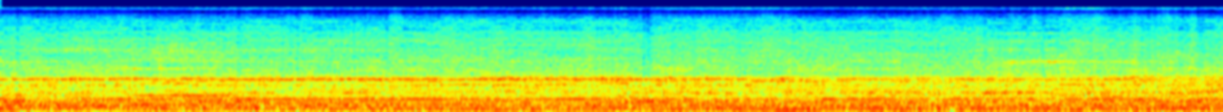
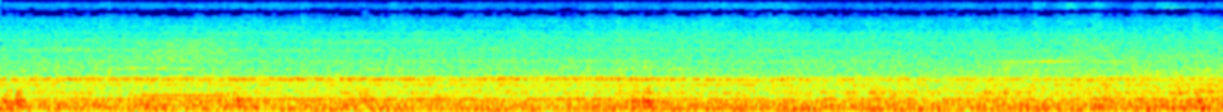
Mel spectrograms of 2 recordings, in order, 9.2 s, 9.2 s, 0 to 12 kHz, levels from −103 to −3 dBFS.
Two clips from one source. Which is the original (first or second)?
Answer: second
